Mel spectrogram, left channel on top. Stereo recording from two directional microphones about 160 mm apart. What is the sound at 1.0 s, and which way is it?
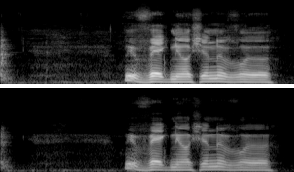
Speech, 20° left (ahead or behind).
